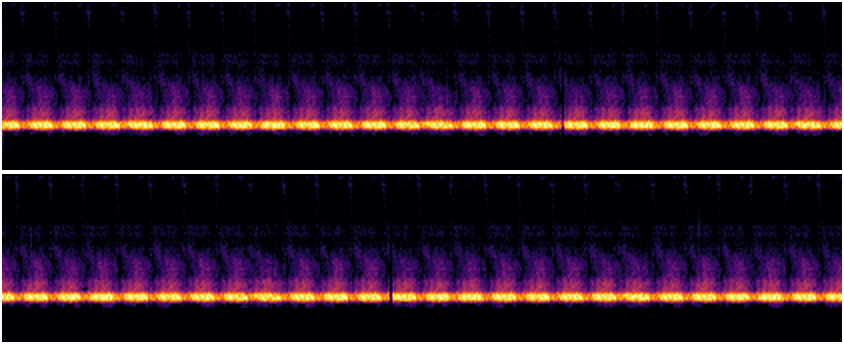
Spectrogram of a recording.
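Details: Summer-night crickets in a moonlit farm meadow produce a bright, rapidly pulsed chirp, about four pulses each second and around fifty in a row, highly regular, with no birds, wind or voices.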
